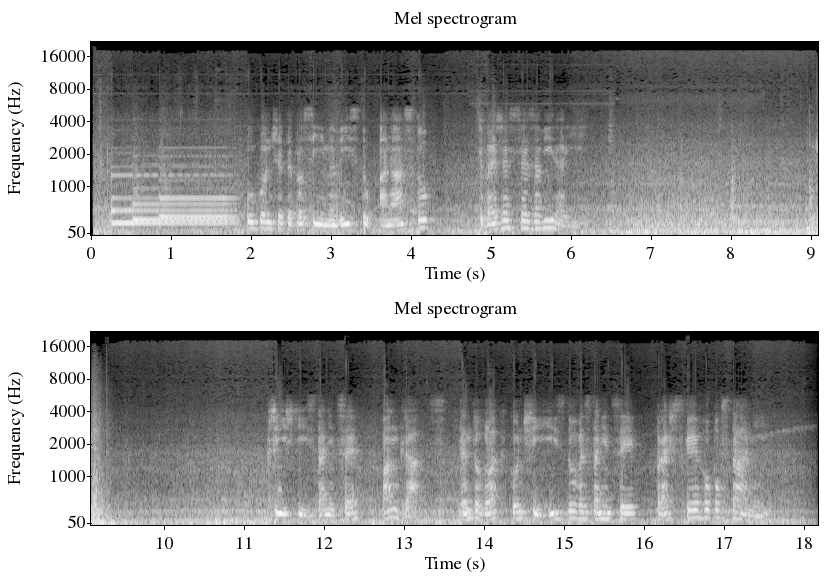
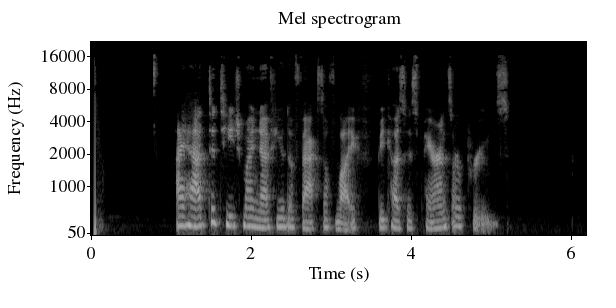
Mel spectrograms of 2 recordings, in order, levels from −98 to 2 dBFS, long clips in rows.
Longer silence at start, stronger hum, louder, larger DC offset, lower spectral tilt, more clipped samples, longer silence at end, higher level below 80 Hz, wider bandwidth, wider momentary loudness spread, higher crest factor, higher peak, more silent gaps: about the same, 0 s vs 0.05 s; neither; first, -12 LUFS vs -40 LUFS; neither; first, -8 dB/octave vs -4.5 dB/octave; neither; second, 0.05 s vs 1 s; first, -20 dBFS vs -64 dBFS; about the same, 18 kHz vs 16.5 kHz; second, 10 LU vs 15 LU; second, 10 dB vs 20 dB; first, 0 dBFS vs -22 dBFS; neither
